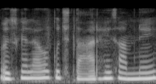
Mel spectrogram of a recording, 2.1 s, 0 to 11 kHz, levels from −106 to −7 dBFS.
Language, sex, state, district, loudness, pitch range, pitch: Hindi, female, Bihar, Bhagalpur, -30 LUFS, 215-245 Hz, 235 Hz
